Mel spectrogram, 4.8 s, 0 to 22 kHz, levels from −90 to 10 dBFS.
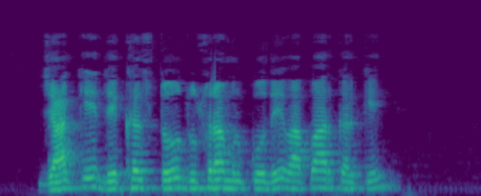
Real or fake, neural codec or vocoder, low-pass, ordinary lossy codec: real; none; 10.8 kHz; AAC, 32 kbps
